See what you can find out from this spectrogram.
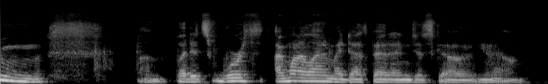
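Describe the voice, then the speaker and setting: Somewhat breathy and dark, mellow in tone, a man speaks fairly slowly at a medium pitch with lively intonation. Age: 60s. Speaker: infographics designer and former professor. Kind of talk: casual interview chat. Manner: halting, repetitive.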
